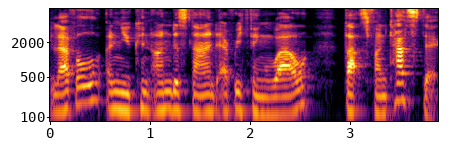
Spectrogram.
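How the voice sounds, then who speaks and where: The recording is very clean, with a silent background. A man with a plain, everyday voice speaks at a fairly high pitch, with ordinary pitch variation. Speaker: English teacher and storyteller. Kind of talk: tutorial; reading aloud. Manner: clear, deliberate.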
